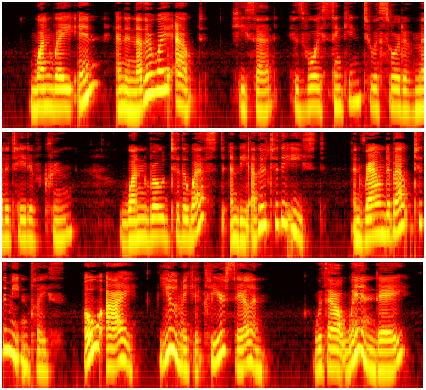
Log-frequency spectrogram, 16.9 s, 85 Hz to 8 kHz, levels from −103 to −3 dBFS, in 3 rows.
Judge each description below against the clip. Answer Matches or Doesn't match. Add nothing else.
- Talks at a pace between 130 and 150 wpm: Doesn't match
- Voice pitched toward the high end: Doesn't match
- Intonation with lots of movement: Matches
